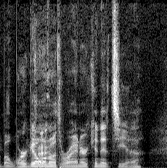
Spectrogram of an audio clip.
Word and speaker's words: Knizia: But we're going with Reiner Knizia.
